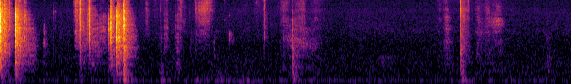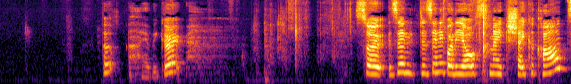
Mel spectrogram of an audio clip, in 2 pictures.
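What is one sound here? Adhesive tape rips off a roll.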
